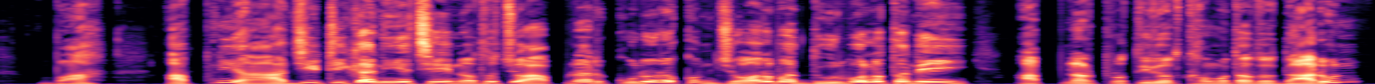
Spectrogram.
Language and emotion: Bengali, surprised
